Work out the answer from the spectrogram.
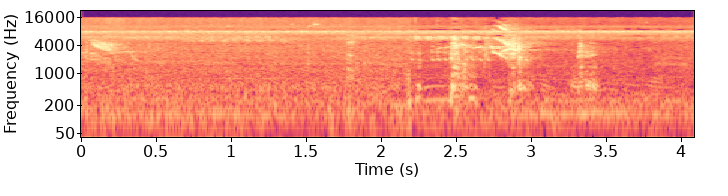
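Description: Small birds chirping over a steady rural background of insects, with a few light knocks about two and a half to three and a half seconds in.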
